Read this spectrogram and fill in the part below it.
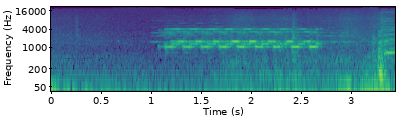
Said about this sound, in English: Uh-oh, we got a phone call. Oh, it's a teacher.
